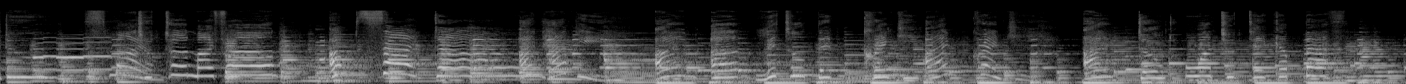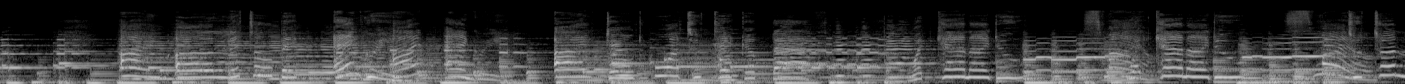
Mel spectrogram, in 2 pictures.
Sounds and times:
Music: 0.0s - 28.1s.

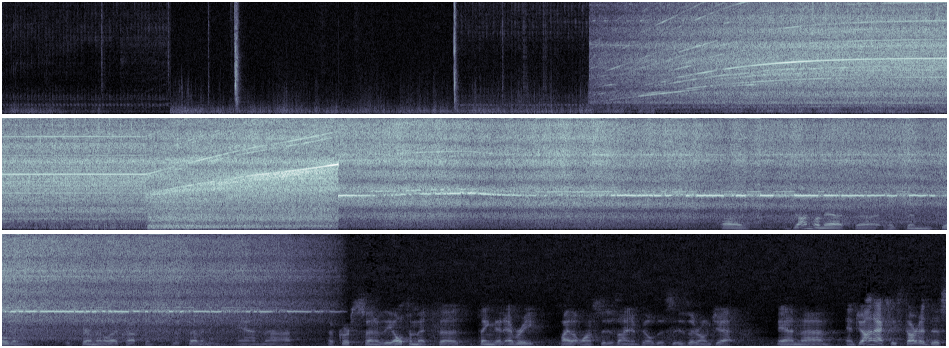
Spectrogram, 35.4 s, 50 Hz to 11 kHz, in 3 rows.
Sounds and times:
Jet engine: 5.7s - 27.9s.

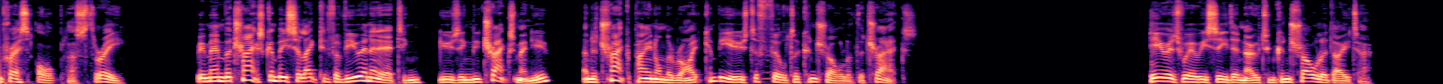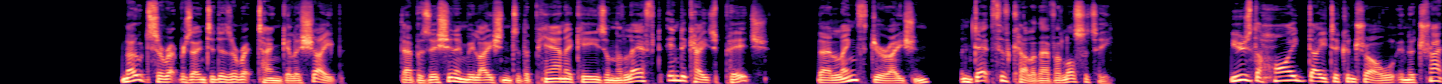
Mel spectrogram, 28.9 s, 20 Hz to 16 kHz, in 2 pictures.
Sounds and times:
Narration, monologue: 0.0s - 28.8s.

